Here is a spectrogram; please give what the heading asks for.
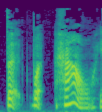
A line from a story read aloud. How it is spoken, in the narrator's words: sputtered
